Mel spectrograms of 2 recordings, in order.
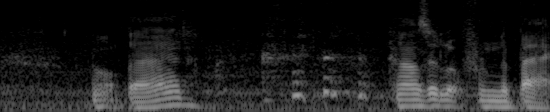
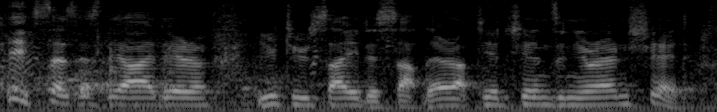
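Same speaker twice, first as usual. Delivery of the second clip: usual speaking voice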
